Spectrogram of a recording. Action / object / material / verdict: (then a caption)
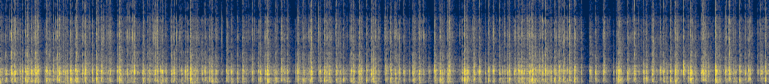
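tap / clear plastic pencil case filled with pencils / plastic / none. A clear plastic pencil case filled with pencils is held upright and tapped fast with short fingernails. The result is a dense, continuous stream of dry, clicky plastic taps with little low end, a bright midrange emphasis and almost no ring. There is a brief lull near the six-second mark.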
